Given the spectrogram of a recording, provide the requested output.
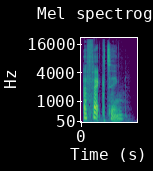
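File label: "affecting", British English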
